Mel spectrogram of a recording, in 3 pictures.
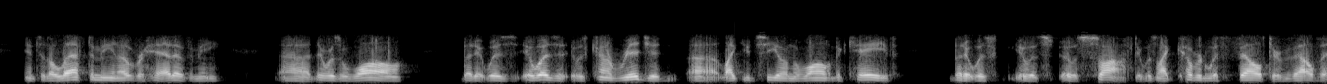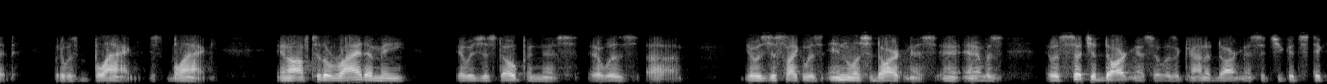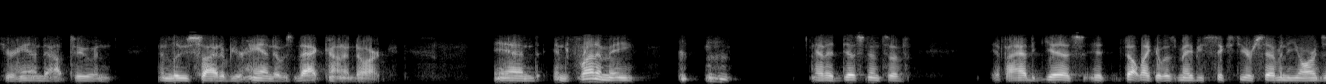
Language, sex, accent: English, male, American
